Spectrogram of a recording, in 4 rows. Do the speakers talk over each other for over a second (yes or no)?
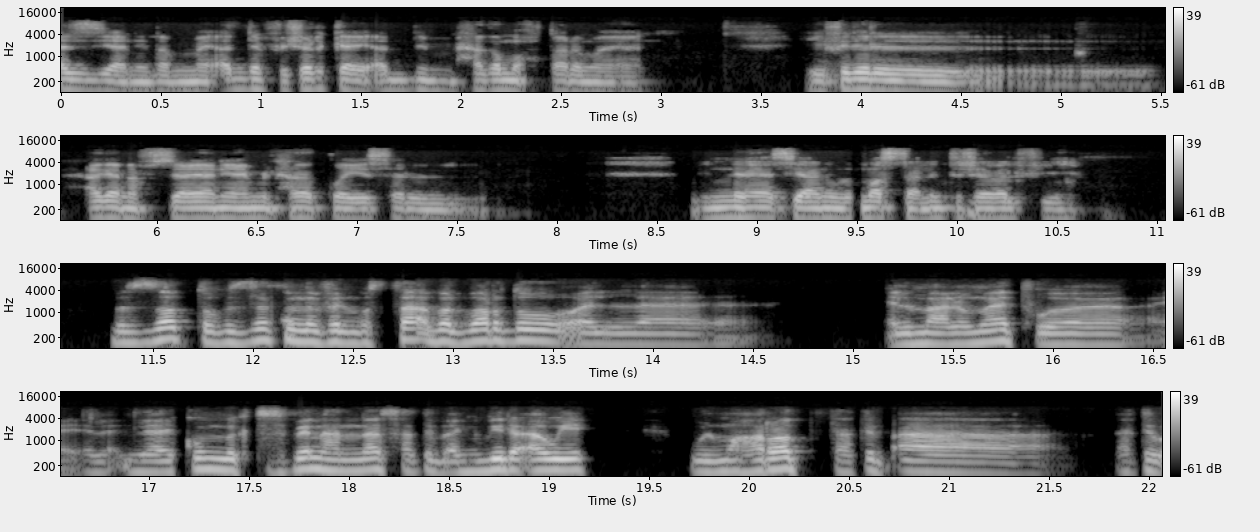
no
